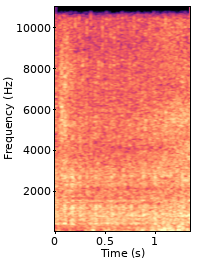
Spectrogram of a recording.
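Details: Old Mercedes-Benz W124 revived after long standing: low, steady idle with an even, unhurried pulse and no misses or knocks; the engine idles smoothly.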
